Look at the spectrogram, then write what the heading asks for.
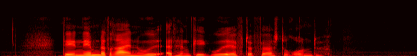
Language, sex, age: Danish, female, 40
